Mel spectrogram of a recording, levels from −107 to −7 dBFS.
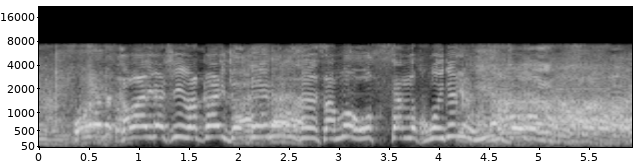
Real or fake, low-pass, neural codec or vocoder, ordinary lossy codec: fake; 7.2 kHz; codec, 44.1 kHz, 3.4 kbps, Pupu-Codec; none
